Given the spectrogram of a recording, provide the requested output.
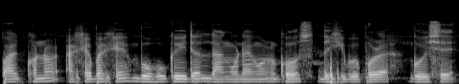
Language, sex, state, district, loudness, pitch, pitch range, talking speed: Assamese, male, Assam, Sonitpur, -21 LUFS, 125 Hz, 115-130 Hz, 155 wpm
